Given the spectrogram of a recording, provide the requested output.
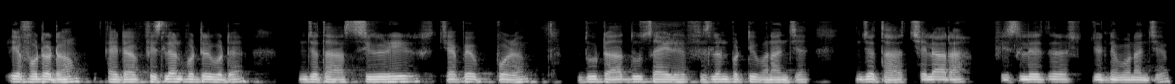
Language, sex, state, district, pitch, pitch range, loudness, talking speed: Bengali, male, West Bengal, Malda, 115 Hz, 115-120 Hz, -17 LUFS, 100 wpm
